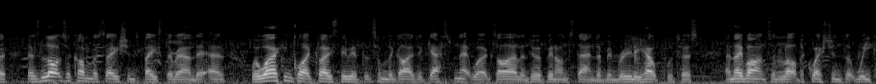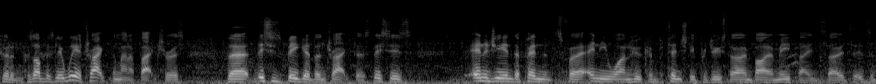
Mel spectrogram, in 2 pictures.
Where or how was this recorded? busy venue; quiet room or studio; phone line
busy venue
